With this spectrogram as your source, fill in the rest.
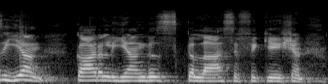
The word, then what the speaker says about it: Jung: It is written as Jung but it is pronounced as Young, Karl यंग्स classification.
